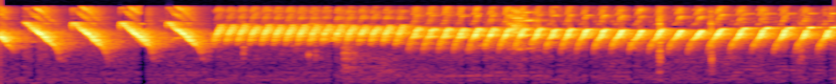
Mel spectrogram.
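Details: Singing male canary used to bring hens in breeding condition to mating; four loud descending swept notes give way to a rapid, even, high buzzy trill repeated many times a second.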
